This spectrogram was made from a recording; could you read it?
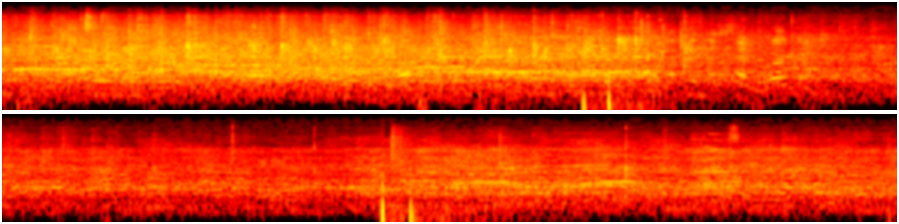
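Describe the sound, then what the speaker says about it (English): Audience applause at a college campus session, a crowd of students clapping loosely with murmuring voices mixed in, dipping in the middle and picking up again, with a few sharp knocks. "Give him good round of applause."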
